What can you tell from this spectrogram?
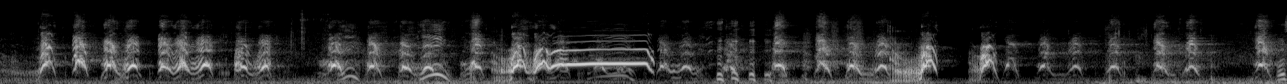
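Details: Evening park gathering of male Staffordshire Bull Terriers: rapid, choppy barks and yips, about three per second, broken midway by a long steady whistle-like tone before the barking resumes and trails off.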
